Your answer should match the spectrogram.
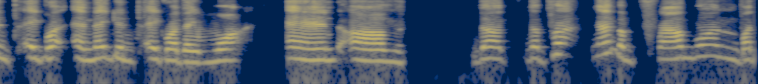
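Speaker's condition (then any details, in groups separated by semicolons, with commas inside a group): Cerebral palsy, spastic quadriplegia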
